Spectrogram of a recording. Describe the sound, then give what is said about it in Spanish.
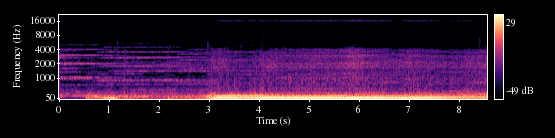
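A pickup truck's engine sets off again along a dusty road: a low engine sound starts, then at about three seconds it revs up into a loud, steady drone with a slightly wavering pitch. “La camioneta reemprendió la marcha por el polvoriento camino.”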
